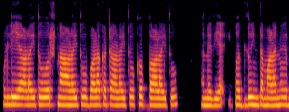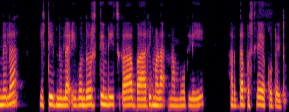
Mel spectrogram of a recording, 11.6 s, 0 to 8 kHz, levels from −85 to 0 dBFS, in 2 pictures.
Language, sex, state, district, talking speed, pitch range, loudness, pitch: Kannada, female, Karnataka, Chamarajanagar, 155 wpm, 190-205 Hz, -15 LUFS, 195 Hz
